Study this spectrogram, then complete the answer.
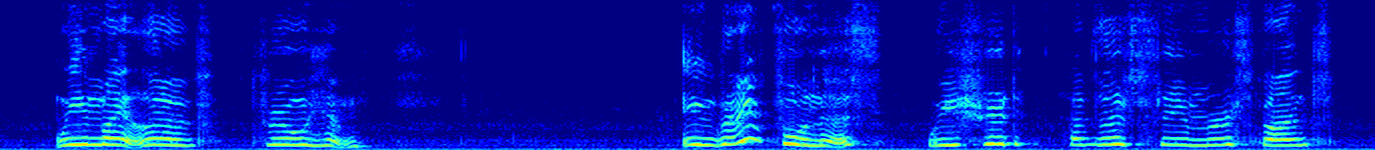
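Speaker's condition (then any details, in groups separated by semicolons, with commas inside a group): Quadriplegic cerebral palsy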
